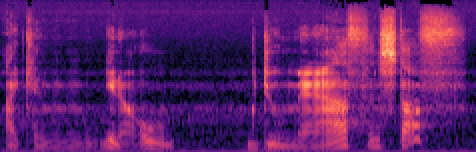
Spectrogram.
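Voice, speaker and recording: A man voicing a polite, puzzled young schoolboy in a storybook, tentative and quiet. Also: low voice, huge pitch swings, takes it slowly, exaggerated voice. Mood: hesitant, puzzled.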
